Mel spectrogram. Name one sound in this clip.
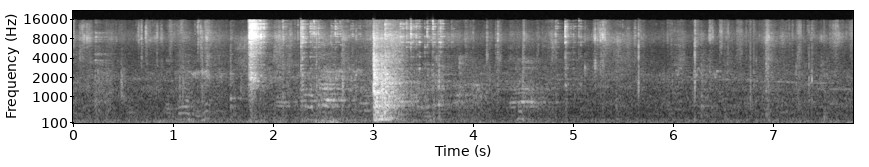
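A metal cart rattles as it is rolled.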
